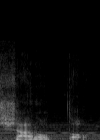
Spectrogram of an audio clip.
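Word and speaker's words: Charlotte: Because Shallet's pronunciation for his name, the unfused Shallet, his name in Japanese is Sharoto. It's like a more pronounced O sound. Okay. And then Giblet is Giburetto, like more of an E sound.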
